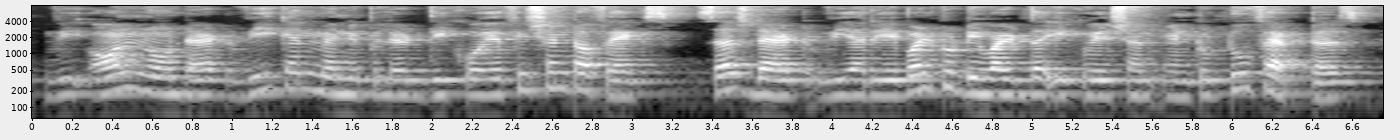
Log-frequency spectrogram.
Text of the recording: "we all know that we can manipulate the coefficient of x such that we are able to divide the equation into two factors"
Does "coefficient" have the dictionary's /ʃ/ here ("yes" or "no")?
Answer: yes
